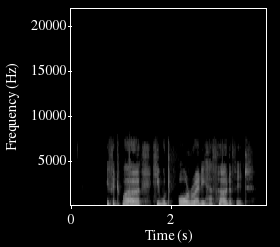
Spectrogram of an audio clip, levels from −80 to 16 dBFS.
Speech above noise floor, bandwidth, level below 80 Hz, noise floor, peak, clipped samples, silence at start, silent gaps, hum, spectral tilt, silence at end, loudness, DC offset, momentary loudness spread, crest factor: 52 dB; 7.8 kHz; -58 dBFS; -82 dBFS; -14 dBFS; under 0.1%; 0.7 s; none; none; -6 dB/octave; 0.35 s; -30 LUFS; under 0.1%; 16 LU; 18 dB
